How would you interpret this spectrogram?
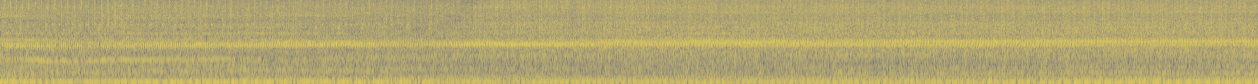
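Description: Steady high whine holds over the idling engine without changing pitch, typical of worn alternator bearings.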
